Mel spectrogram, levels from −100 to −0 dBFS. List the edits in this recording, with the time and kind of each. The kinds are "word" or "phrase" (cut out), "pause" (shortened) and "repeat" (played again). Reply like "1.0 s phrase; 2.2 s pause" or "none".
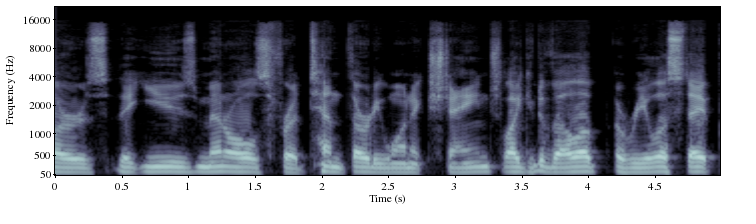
3.6 s word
